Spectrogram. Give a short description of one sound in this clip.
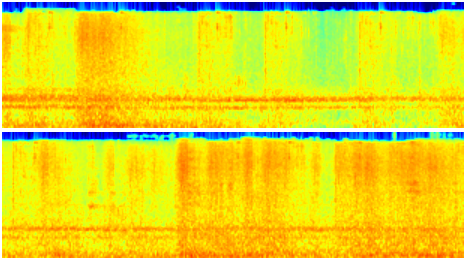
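Fire bursts with a whooshing roar.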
